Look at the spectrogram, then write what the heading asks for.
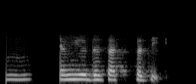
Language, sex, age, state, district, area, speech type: Manipuri, female, 30-45, Manipur, Imphal West, urban, conversation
